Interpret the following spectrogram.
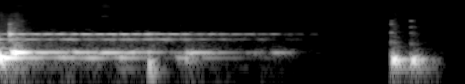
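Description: A chime: a few clear tones struck together, ringing and fading out over about a second and a half.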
